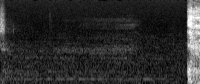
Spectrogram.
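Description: A near-silent pause, then near the end a woman's single short cough into a handheld microphone.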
